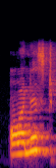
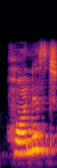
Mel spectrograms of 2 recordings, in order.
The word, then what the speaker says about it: honest: इसको हम ऑनेस्ट pronounce करते हैं, ऑनेस्ट, हॉनेस्ट नहीं। पर आप यहाँ देखिए कि इस शब्द में एच जो है शामिल है पर इसका कोई यूज नहीं है।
